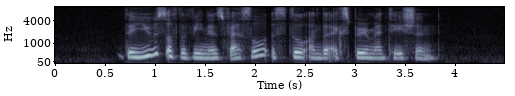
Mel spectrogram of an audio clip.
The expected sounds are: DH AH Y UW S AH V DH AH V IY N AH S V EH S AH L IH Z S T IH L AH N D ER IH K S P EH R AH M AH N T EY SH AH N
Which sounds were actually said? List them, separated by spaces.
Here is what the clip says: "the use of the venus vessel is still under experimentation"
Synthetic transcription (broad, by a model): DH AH Y UW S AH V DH AH V IY N AH S V EH S AH L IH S T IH L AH N D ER IH K S P EH R AH M AH N T EY SH AH N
